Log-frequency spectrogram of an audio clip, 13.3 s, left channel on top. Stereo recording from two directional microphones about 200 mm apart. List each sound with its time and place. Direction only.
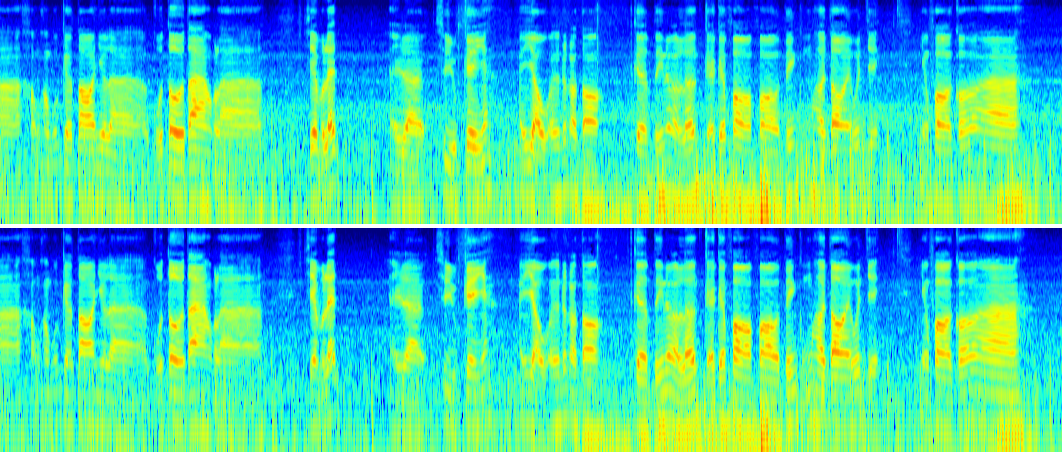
0.0 s speech: 20° left (ahead or behind)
